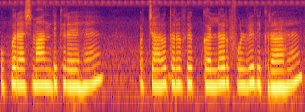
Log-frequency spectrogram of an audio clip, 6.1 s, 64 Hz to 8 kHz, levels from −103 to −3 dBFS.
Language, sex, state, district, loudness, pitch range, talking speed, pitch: Hindi, female, Punjab, Kapurthala, -13 LUFS, 200-220 Hz, 130 wpm, 210 Hz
